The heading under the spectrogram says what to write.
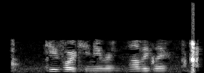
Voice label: Police Patrol 1 (Dispatch)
